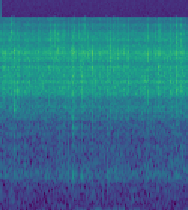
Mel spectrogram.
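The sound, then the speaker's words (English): Steady video game rain: a dense, crackling hiss of countless tiny droplets, bright and even in level, with scattered sharper pattering spikes and no voices. “It's raining in game right now, which I think that's a good thing.”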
